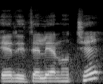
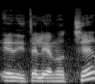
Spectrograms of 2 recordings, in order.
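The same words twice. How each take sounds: The two takes are said the same way.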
